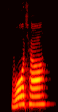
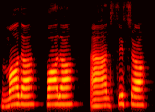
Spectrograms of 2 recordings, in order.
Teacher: So whenever it comes after vowel letters, we just drop the R sound in the word.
